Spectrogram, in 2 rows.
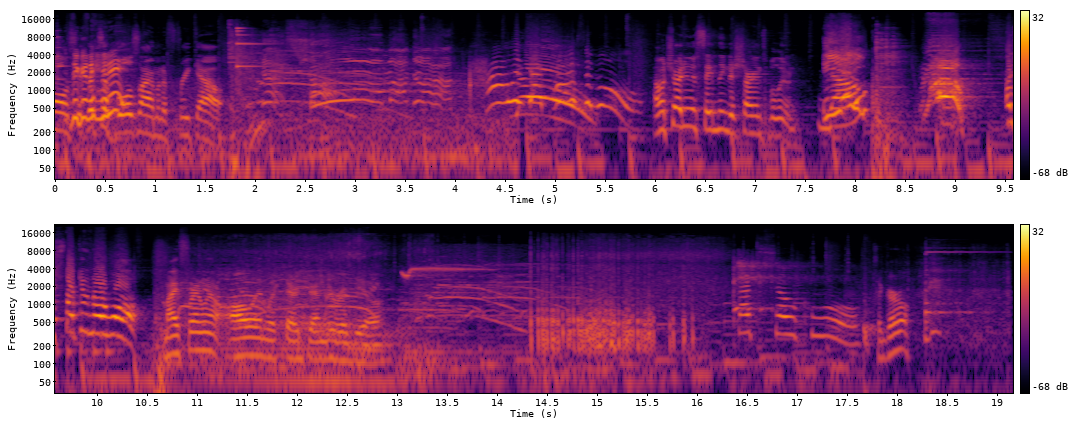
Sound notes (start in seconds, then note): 1.8 bell ringing; 12.9 fireworks popping; 13.1 observers exclaiming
